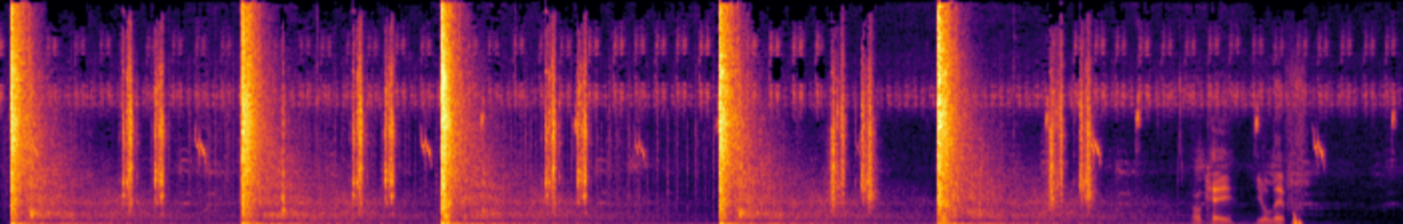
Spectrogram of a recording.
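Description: A shotgun fires loud blasts that echo and roll away.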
